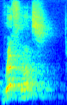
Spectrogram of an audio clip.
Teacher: we stress here first syllable, although the verb is refer, second syllable in the original stem is stressed. But here we have a shift of stress to the first one, clear, because it's an exception here, although it ends with right.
